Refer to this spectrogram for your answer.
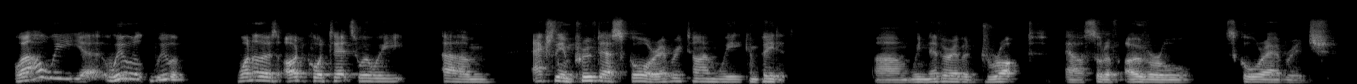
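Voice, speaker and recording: A man with an Australian accent, medium pitch and ordinary pitch variation, at a moderate pace with long, frequent pauses. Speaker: barbershop quartet singer. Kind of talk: casual chat. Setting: video call.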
